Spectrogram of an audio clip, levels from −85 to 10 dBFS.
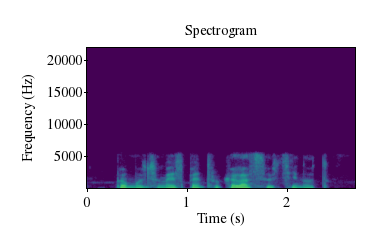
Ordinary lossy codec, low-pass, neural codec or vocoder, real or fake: Opus, 24 kbps; 5.4 kHz; none; real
